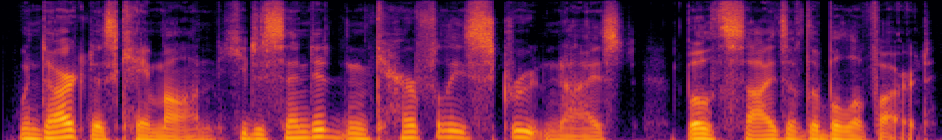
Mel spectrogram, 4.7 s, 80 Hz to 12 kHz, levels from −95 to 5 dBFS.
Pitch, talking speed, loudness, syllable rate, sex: 110 Hz, 180 wpm, -19 LUFS, 6.0 syllables/s, male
